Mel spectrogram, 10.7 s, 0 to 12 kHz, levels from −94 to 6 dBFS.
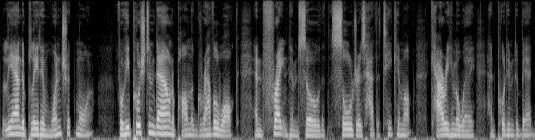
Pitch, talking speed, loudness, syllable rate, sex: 135 Hz, 200 wpm, -20 LUFS, 4.8 syllables/s, male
